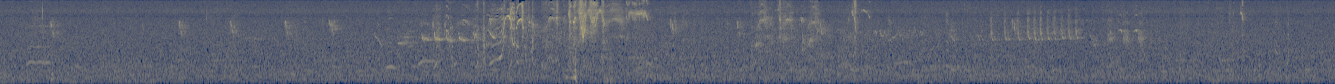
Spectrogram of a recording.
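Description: Faint, scattered high-pitched bird chirps, with a busier spell of chirping and calls in the middle and a quick trill a little later.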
